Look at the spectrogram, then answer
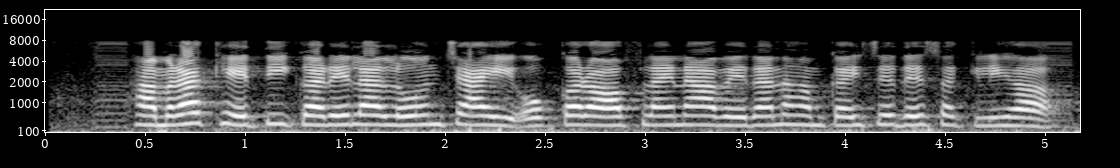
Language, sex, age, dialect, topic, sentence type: Magahi, female, 25-30, Western, banking, question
